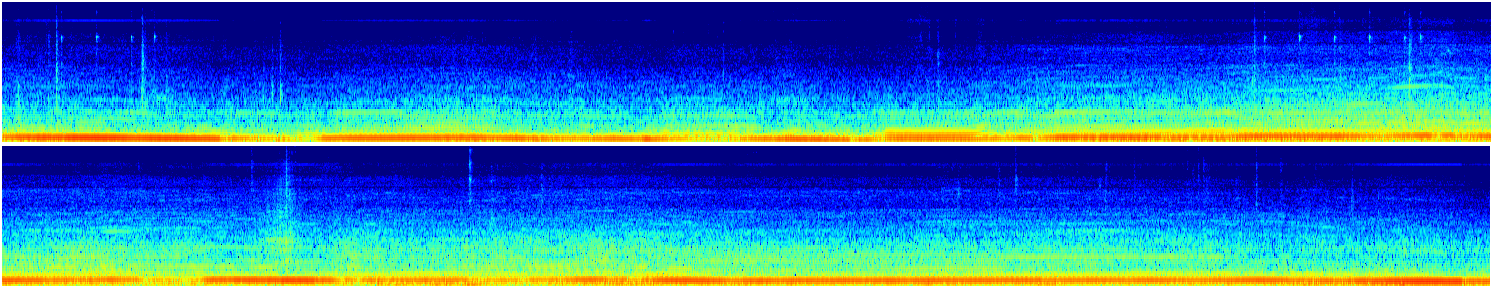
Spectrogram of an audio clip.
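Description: Toyota Vios engine running under sustained load. Its pitch sags slowly, dips sharply about eight seconds in, climbs back up, then holds high and steady for the rest of the stretch.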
